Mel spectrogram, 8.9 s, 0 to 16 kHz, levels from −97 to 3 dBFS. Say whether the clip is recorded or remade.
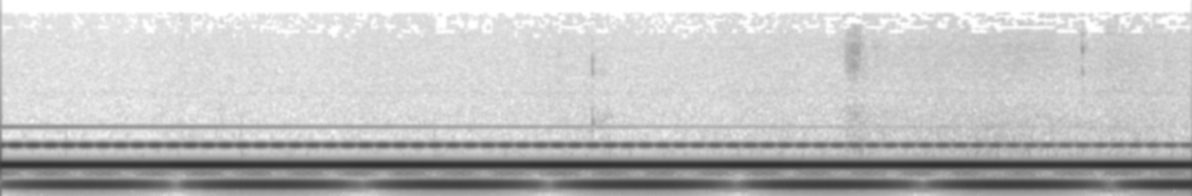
recorded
